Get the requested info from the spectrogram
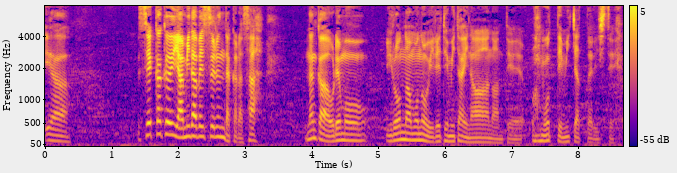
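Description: A man's voice: medium pitch, sing-song, normal speed, close to an everyday voice. A man playing a mild, hesitant and wary young man in an amateur radio drama.

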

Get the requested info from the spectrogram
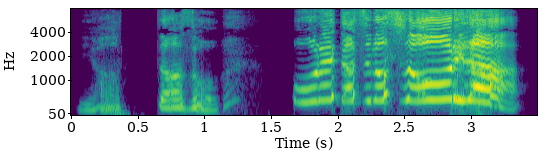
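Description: A man's voice: extremely high pitch, huge pitch swings, slow pace, full character voice. A man playing a bombastic, boastful villain monster leading his gang in an amateur audio drama. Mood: triumphant. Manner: theatrical, boastful, shouting.

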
